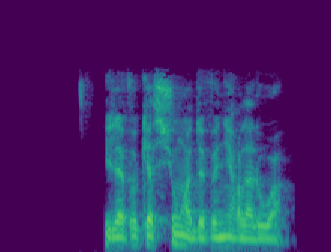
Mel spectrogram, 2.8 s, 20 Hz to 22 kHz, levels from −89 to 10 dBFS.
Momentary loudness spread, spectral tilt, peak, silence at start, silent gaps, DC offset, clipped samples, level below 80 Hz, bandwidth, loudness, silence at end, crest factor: 10 LU; -4.5 dB/octave; -4 dBFS; 0.65 s; none; under 0.1%; under 0.1%; -58 dBFS; 8 kHz; -19 LUFS; 0.4 s; 18 dB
